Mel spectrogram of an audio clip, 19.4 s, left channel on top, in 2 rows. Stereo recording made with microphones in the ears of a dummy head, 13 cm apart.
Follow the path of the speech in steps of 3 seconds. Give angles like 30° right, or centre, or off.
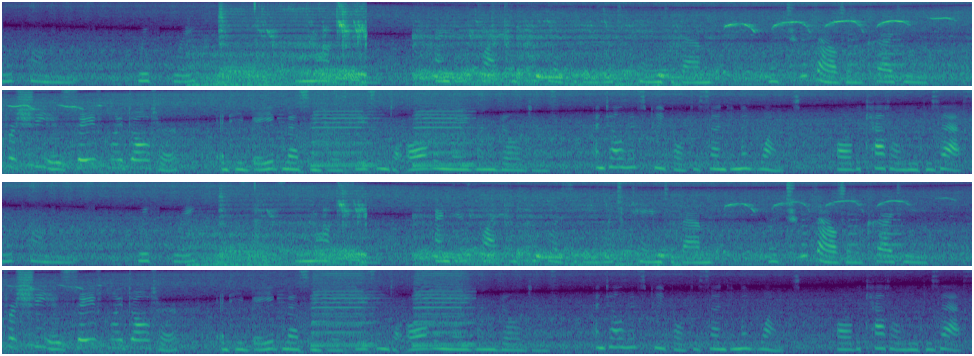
80° right, 70° right, 50° right, centre, 40° left, 60° left, 60° left.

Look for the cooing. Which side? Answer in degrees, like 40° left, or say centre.
30° left.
